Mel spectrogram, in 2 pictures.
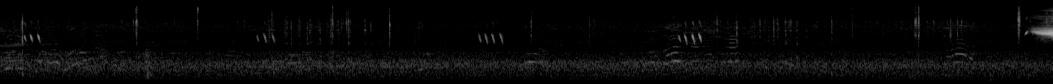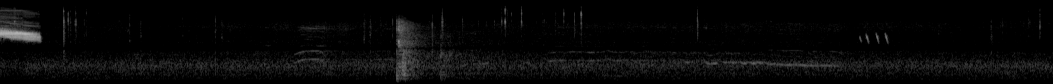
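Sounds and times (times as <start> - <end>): small birds chirping: 0.0 - 1.4, 2.4 - 8.3, 9.0 - 11.0, 15.3 - 21.0.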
